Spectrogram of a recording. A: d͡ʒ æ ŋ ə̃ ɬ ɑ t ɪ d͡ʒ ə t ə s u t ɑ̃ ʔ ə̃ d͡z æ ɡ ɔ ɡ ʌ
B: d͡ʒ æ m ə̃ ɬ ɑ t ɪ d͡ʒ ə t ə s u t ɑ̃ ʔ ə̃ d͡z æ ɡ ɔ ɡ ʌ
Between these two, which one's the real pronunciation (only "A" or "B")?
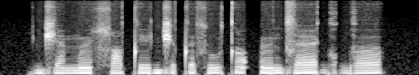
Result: B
